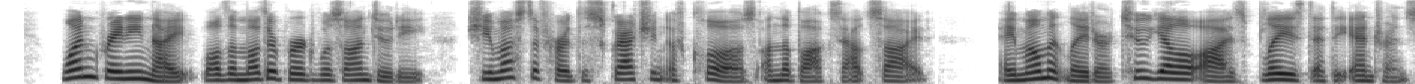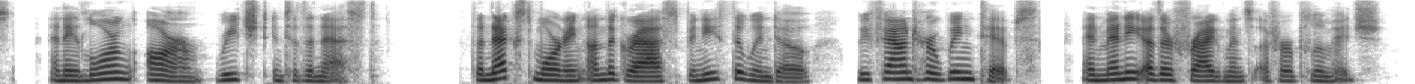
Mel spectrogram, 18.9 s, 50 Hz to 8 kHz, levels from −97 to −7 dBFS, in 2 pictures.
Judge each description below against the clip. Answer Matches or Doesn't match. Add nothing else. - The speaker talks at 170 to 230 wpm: Matches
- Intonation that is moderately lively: Matches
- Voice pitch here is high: Matches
